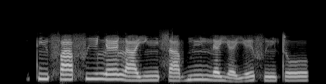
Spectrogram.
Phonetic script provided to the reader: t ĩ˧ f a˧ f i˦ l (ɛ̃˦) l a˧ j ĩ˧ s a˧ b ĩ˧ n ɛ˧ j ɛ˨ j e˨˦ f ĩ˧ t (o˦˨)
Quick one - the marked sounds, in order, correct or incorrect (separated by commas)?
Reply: incorrect, incorrect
